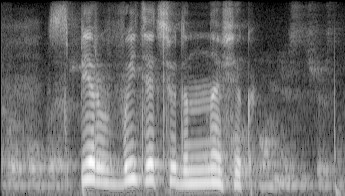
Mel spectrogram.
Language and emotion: Russian, angry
